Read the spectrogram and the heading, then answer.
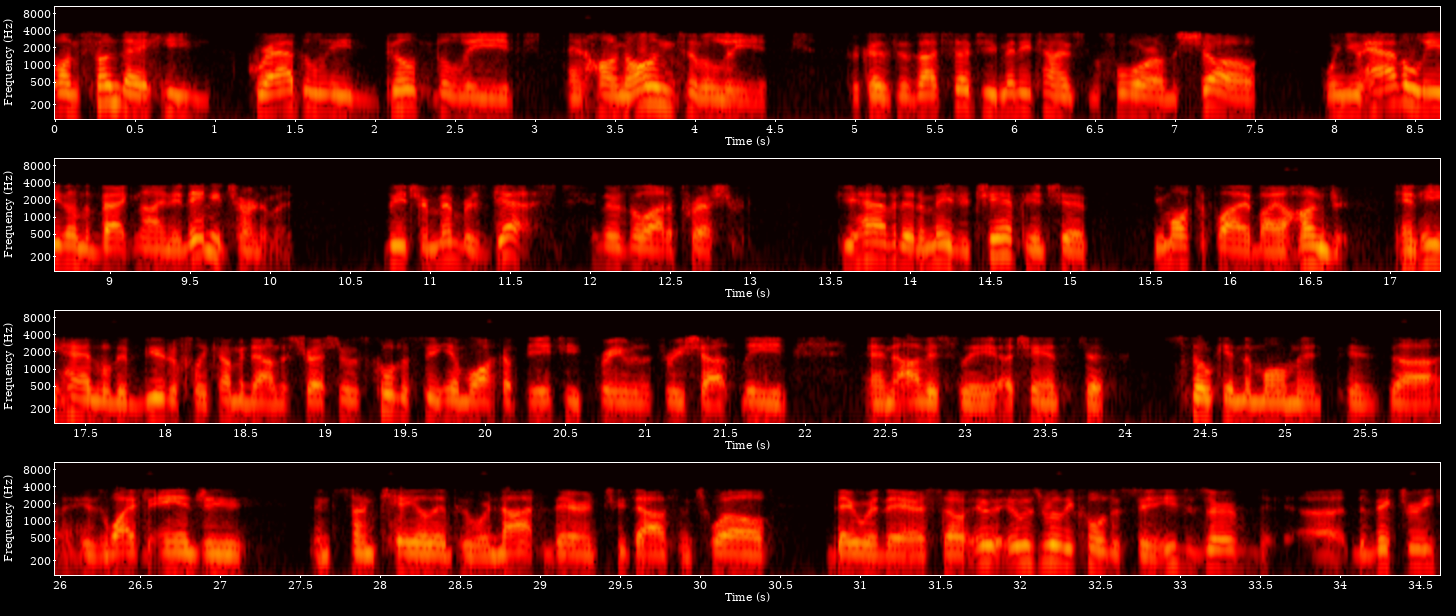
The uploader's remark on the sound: Are in the studio. Calls in from Hilton Head.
